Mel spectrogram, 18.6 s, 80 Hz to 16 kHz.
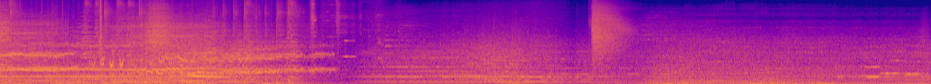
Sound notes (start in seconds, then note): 0.1 tires squealing; 4.1 dramatic music; 4.1 engine revving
